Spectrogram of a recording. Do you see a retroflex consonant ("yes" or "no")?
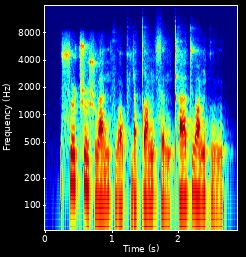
yes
